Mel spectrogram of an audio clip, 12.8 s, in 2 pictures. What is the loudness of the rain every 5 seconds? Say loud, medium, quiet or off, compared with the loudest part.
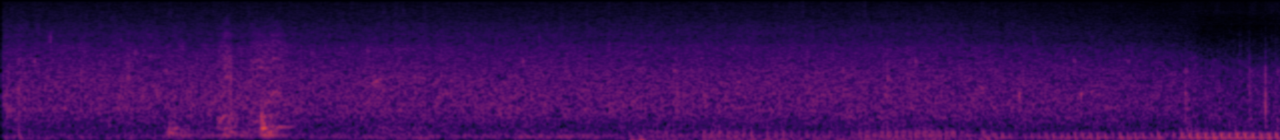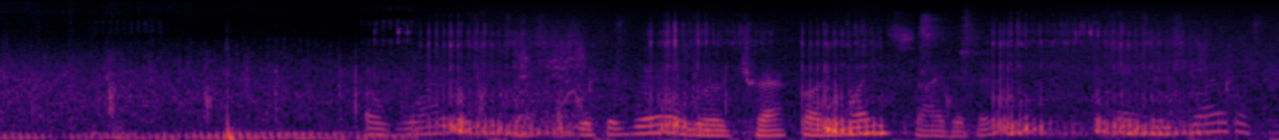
loud, medium, quiet.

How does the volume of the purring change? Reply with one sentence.
The loudness of the purring goes up.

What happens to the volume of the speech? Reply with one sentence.
The loudness of the speech goes up, then down.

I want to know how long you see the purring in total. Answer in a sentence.
You can hear the purring for 13 seconds altogether.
